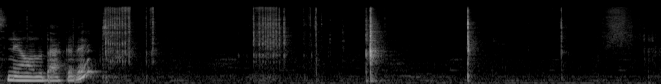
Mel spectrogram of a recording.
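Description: Paper rustles and taps as a small card is handled.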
